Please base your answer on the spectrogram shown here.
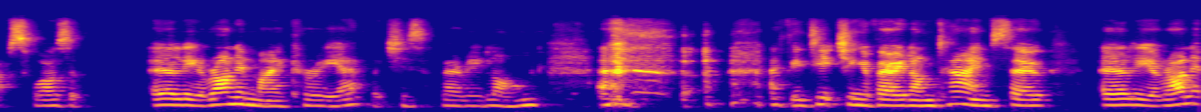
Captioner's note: laughs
